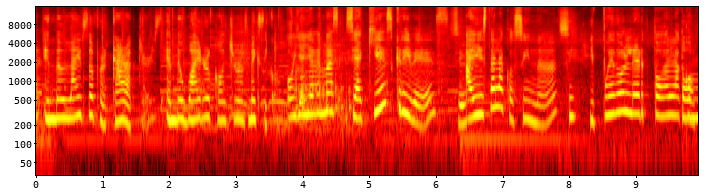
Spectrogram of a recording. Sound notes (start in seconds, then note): 3.9 speaking Spanish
